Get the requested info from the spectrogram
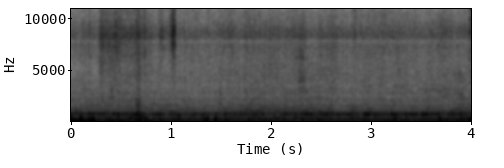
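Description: Vehicle driving slowly over rough ground: a steady low rumble with scattered rattles and knocks.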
